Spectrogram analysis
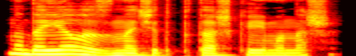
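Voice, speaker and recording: A man's voice: medium pitch, lively intonation, moderate pace, darkish tone, smooth, voice pushed up, natural voice. A man voicing a sly young woman in training who gossips and mocks with a sarcastic edge. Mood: teasing. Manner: teasing, sarcastic.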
